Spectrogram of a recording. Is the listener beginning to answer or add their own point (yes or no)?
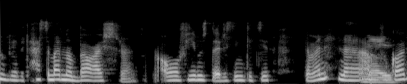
no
